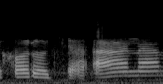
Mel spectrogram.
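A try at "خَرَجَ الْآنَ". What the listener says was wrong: Kharajal ana. Kharajal. Kharajal ana. A itu panjang. Asalnya al-ana. Ketika disambung dengan kharaja, kharajal ana.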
